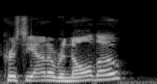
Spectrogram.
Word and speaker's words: Cristiano Ronaldo: Second highest paid athlete on the planet, Cristiano Ronaldo.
